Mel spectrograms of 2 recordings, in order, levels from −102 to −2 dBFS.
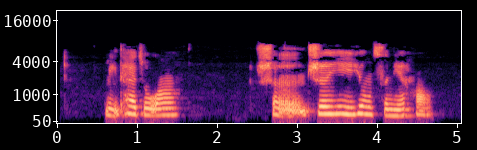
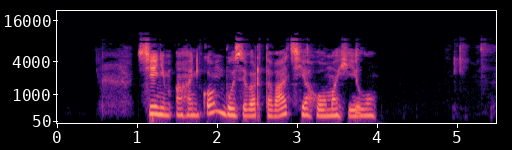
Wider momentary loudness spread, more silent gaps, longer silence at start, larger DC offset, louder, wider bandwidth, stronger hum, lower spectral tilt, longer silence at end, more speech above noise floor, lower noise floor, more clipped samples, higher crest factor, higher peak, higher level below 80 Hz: about the same, 10 LU vs 9 LU; neither; second, 0.6 s vs 0.8 s; neither; first, -17 LUFS vs -27 LUFS; second, 7.8 kHz vs 9.6 kHz; neither; about the same, -3 dB/octave vs -3 dB/octave; about the same, 0.35 s vs 0.4 s; second, 54 dB vs 61 dB; second, -70 dBFS vs -89 dBFS; neither; about the same, 18 dB vs 22 dB; first, -2 dBFS vs -8 dBFS; first, -60 dBFS vs -70 dBFS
